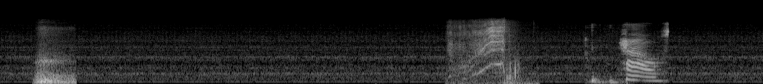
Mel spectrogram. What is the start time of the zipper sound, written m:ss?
0:04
